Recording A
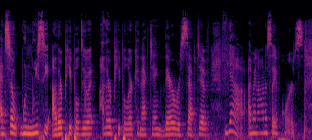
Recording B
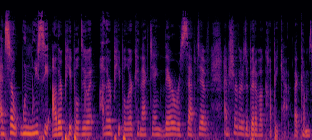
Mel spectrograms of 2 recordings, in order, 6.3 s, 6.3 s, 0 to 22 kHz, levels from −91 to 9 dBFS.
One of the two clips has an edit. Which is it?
A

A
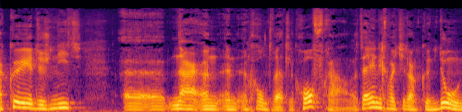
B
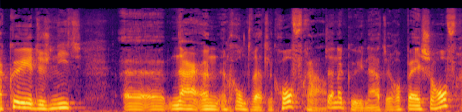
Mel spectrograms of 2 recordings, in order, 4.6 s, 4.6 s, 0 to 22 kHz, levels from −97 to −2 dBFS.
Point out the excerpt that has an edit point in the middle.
B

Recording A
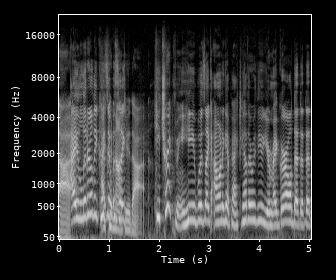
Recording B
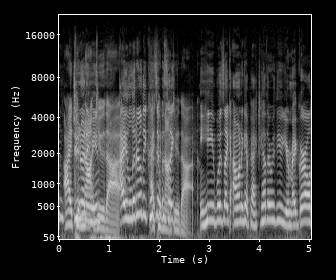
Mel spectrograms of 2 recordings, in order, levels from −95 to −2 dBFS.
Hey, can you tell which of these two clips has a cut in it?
B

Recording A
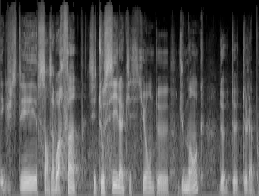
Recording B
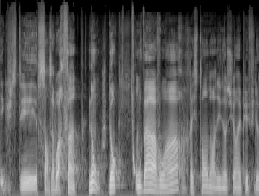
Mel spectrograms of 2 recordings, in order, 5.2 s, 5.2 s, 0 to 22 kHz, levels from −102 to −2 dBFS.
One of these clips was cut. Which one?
A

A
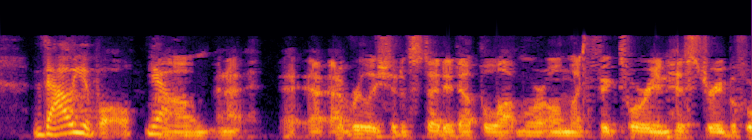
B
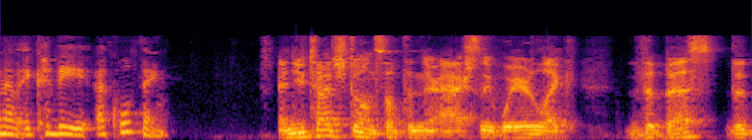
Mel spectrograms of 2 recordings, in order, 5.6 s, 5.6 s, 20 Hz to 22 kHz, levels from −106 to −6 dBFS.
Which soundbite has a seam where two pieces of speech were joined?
A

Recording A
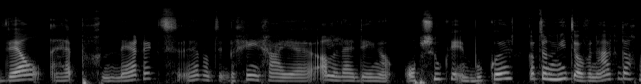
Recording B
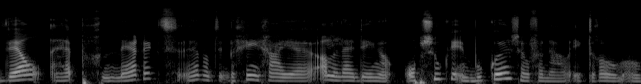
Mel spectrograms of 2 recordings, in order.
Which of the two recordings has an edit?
A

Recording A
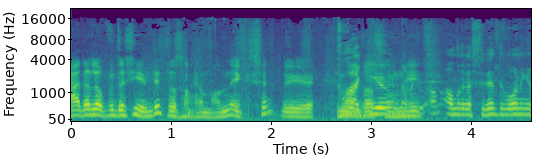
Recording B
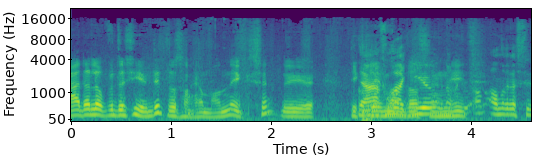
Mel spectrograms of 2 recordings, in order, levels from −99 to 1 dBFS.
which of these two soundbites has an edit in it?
A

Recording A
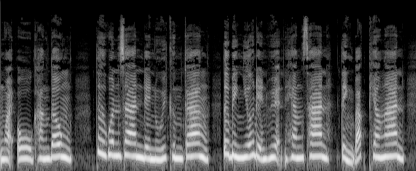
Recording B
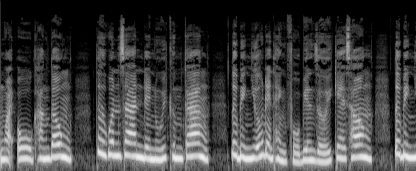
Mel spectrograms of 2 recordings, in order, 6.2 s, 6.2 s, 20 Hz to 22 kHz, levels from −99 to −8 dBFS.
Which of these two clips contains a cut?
A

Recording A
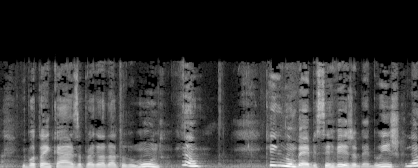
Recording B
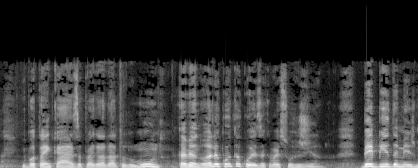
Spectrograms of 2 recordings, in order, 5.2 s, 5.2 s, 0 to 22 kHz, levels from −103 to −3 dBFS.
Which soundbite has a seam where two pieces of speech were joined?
B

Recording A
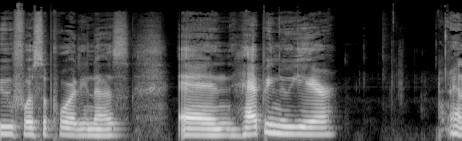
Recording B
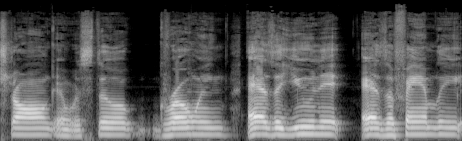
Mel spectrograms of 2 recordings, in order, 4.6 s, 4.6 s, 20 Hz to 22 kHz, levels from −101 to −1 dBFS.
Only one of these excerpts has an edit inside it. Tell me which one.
B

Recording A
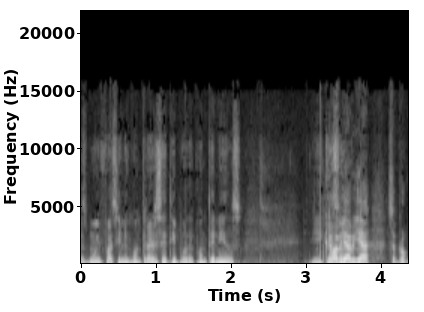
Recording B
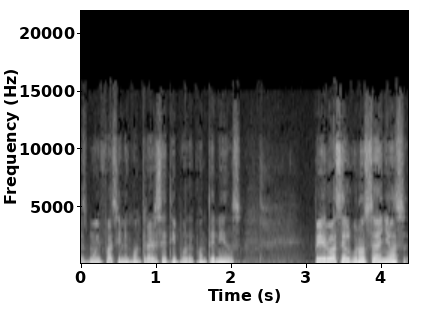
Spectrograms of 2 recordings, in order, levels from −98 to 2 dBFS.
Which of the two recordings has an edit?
A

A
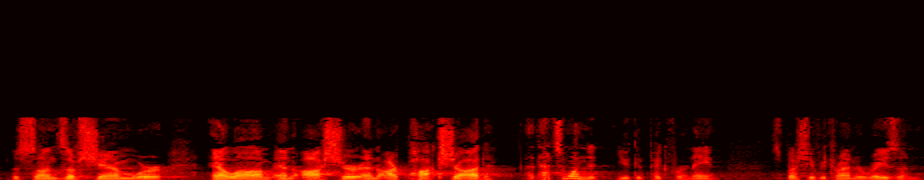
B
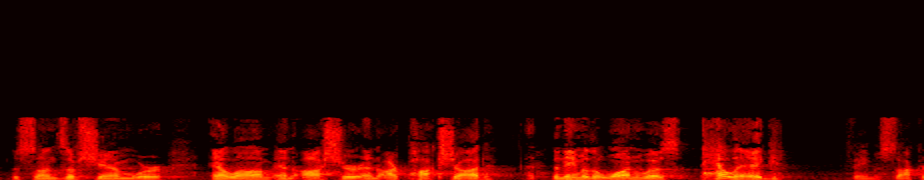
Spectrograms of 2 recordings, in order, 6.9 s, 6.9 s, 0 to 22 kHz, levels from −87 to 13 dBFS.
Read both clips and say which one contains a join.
B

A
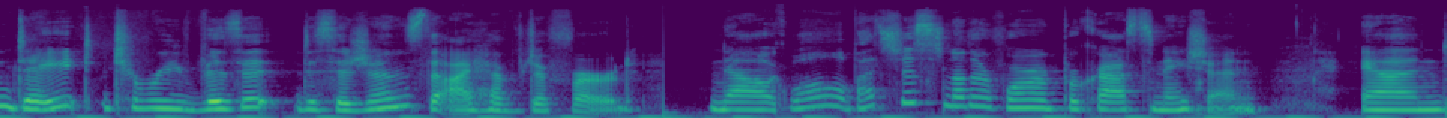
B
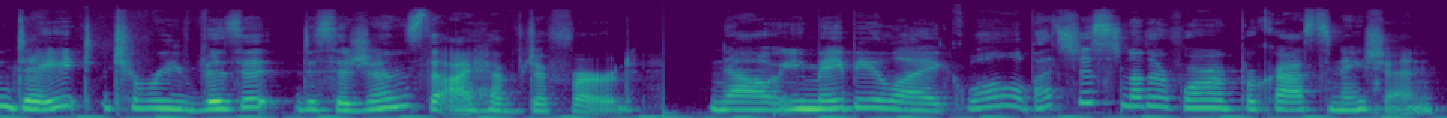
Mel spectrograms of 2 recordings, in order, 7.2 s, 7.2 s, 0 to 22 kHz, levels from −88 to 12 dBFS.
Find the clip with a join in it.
A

